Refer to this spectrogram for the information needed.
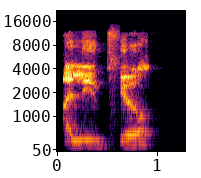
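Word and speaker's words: À l'intérieur: Vi una película que se llama Inside eh, o Alintio, como en su idioma original se pronuncia, que es el francés, ¿verdad?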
